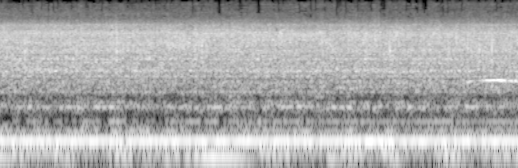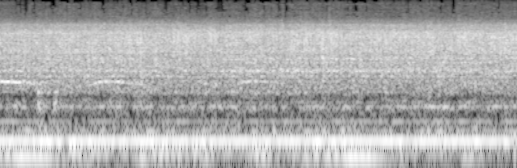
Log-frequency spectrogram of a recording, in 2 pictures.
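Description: Pumpkin pieces frying in ghee in a kadhai: a steady, even sizzle.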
